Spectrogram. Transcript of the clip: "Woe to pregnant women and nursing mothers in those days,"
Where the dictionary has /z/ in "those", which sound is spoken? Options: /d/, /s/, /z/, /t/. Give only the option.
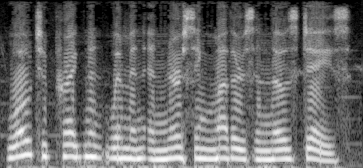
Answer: /z/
